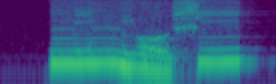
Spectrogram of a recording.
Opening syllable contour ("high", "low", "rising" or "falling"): high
